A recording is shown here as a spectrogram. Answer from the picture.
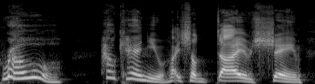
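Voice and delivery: very high woman's cry of hurt; shocked reproach. Acted. Insulted woman to Raoul, in shocked reproach. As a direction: start very high, then come down in dismay.

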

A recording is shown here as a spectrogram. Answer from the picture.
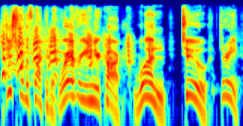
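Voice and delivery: rallying the listeners. Acted. Host rallying listeners in cars: excited count to "Œuvre". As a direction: lead the audience in a chant. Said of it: "Everyone, all together now".

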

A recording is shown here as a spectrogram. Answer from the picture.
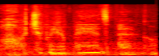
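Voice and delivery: soft whispered question; whispering. Real, not acted. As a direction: whisper it in disbelief.

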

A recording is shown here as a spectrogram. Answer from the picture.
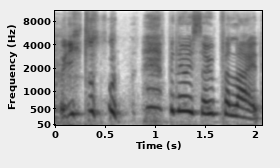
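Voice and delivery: laughing high and drawn out; high, slow laughing remark. Real, not acted. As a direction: laugh through the words fondly. Laughing recalling polite staff.

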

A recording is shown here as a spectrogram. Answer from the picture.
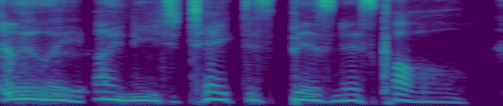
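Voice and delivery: low, cold businessman voice; curt, lightly voiced menace; mean voice. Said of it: "he always sounds mean".

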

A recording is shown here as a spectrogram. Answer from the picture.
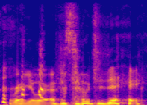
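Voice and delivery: words breaking into real laughter; laughing. Real, not acted. Host joking with co-host about the episode, laughing.

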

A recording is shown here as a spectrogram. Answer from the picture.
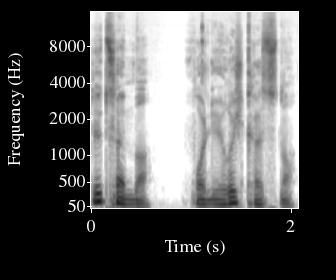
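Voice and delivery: slow, low, soft poetry reading; poem recitation. Acted. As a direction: recite it slowly and softly, pausing after each short phrase.

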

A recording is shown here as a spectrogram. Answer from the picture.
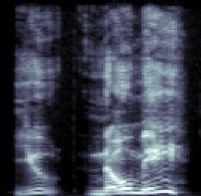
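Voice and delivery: high, loud, drawn-out question; startled cry. A narrator's reading. Murderer answers the stranger who named him, startled cry. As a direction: cry it out in disbelief. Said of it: "cried the murderer".

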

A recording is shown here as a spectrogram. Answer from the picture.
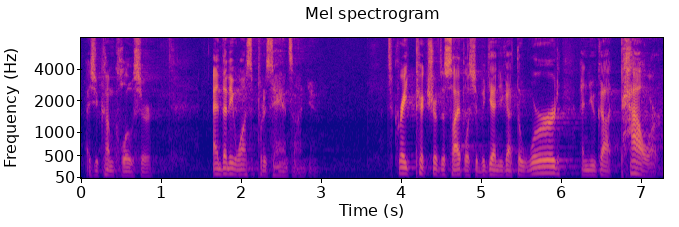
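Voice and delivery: soft, low, unhurried prayer voice; guided prayer meditation. Acted. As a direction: lead them gently into picturing Jesus. Guided reflection, invites picturing Jesus.

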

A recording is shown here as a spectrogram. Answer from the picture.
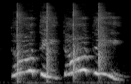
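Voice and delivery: very high little-sister call; excited calling. Retold or imitated. Little sister arrives home calling for her, excited. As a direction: call out the nickname high and eagerly.

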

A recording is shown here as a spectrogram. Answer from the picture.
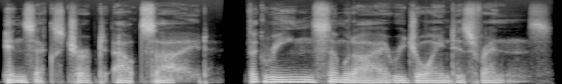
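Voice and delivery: low, even storytelling voice; story narration. A narrator's reading. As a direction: read it like a spooky tale. Reads a ghost story aloud.

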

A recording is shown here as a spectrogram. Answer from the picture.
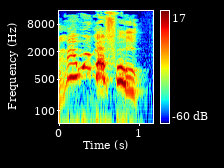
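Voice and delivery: high, laughing mock complaint; laughing outburst. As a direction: squeal it out through a laugh at the late food. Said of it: "Finally, I just looked like".

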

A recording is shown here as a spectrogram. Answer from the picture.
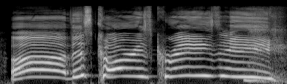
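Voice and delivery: high, loud, slow panicked driver yell; mock panicked yell. Son quoted mimicking mom's driving, high mock yell. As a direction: shriek like a panicked driver, hammed-up. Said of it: "she makes me go".

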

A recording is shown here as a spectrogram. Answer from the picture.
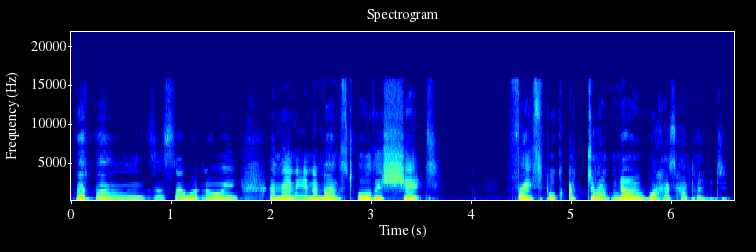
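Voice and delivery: on the edge of crying, strained; near tears. Real, not acted.

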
